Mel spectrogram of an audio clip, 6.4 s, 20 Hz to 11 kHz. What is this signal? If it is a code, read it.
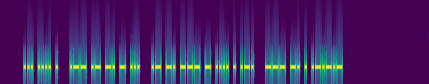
Morse code, heard as a keyed tone, about 44 wpm, 700 Hz. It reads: SHE WANTS ANOTHER ONE.
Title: Easy Phrases 45wpm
